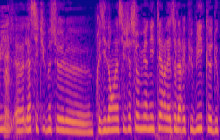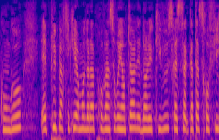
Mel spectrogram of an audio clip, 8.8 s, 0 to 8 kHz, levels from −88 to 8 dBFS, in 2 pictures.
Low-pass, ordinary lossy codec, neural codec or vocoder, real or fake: none; none; codec, 16 kHz, 16 kbps, FreqCodec, larger model; fake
